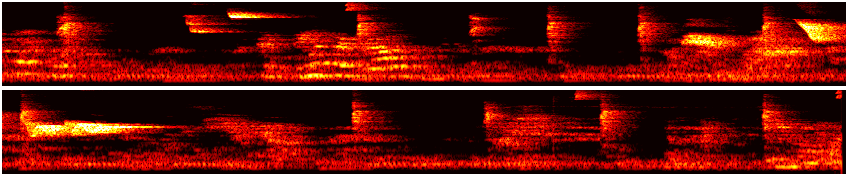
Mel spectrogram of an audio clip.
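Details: Black-throated grosbeak fledgling loose inside a house: sharp, short chirps and a few rising, squeaky notes scattered irregularly, with people talking nearby in a small room.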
